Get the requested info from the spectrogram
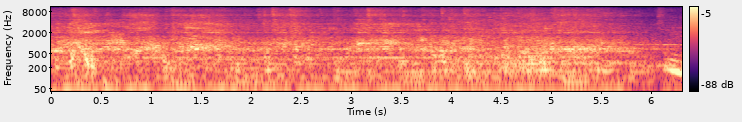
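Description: Television soundtrack of a drama episode, mostly background score music, heard from the TV's speakers across a room.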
